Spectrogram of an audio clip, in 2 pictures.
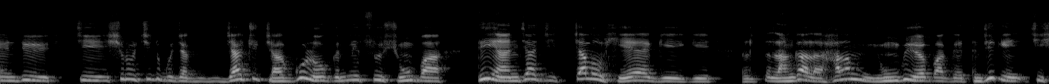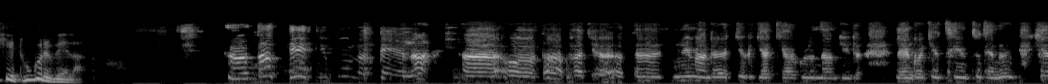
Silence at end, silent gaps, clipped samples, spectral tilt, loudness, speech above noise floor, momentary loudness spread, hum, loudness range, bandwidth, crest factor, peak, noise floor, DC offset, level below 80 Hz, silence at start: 0 s; none; under 0.1%; -4 dB/octave; -30 LUFS; 33 dB; 10 LU; none; 5 LU; 12.5 kHz; 18 dB; -12 dBFS; -63 dBFS; under 0.1%; -74 dBFS; 0 s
